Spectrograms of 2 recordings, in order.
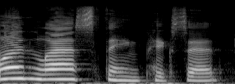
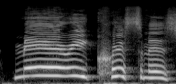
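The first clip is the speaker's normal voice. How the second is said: high-pitched voices shouting out together; 9 semitones higher than usual. Narrator reading the farm animals greeting Cow as she marches out, shouted. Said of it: "shouted the animals".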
